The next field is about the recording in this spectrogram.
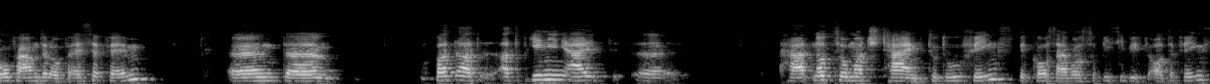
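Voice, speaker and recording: A man's high-pitched voice with a Swiss German accent, fairly even intonation, a fairly slow pace and long, frequent pauses. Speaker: online entrepreneur. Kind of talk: casual chat. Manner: halting.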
